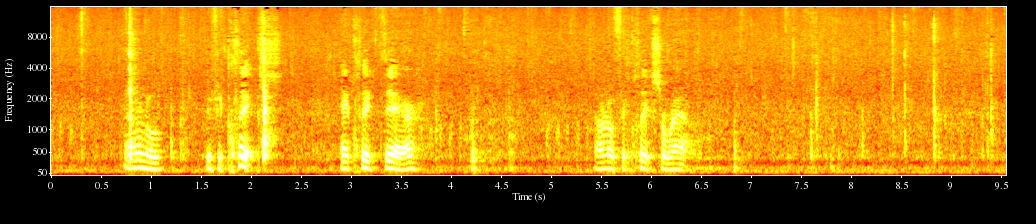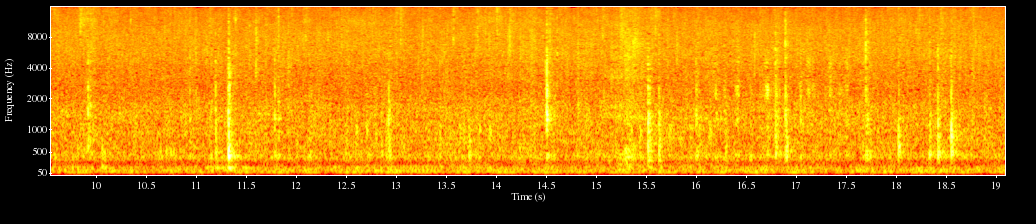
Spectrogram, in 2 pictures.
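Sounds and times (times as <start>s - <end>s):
steady low hiss: 0.0s - 19.0s
plastic parts clicking and tapping: 0.7s - 2.4s, 10.9s - 19.0s.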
